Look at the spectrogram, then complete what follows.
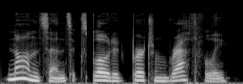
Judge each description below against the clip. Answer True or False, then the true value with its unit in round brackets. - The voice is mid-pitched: True (180 Hz)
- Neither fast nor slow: False (100 wpm)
